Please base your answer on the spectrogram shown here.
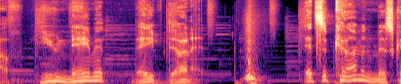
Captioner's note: air whooshing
